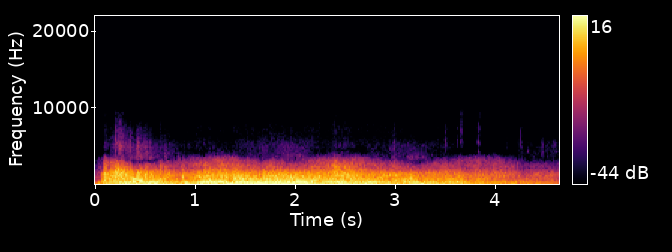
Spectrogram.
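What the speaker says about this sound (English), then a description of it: "The ground heaved and the stone rolled back, leaving Aladdin trapped in the cave." Heavy rumbling of ground heaving and a great stone rolling back to seal a cave, a dense, loud, continuous roar that holds steady, then slowly fades toward the end.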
